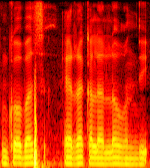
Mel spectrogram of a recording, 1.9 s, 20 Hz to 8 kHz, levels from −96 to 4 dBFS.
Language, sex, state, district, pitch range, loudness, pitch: Telugu, male, Telangana, Hyderabad, 105-110 Hz, -21 LUFS, 105 Hz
